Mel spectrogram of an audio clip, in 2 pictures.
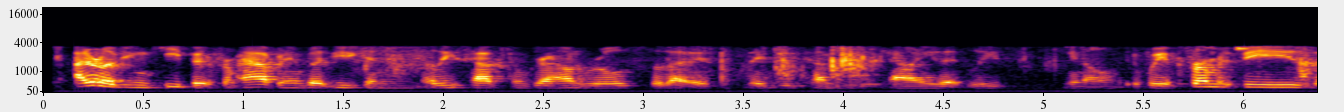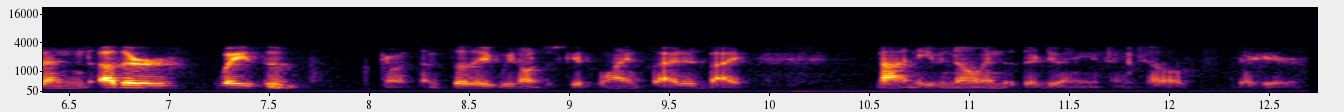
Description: Board Chair Matt Wedemeyer said the Board can’t prevent it, especially if officials with Navigator CO2 Ventures, which has proposed the project, decides to execute the process of Eminent Domain.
